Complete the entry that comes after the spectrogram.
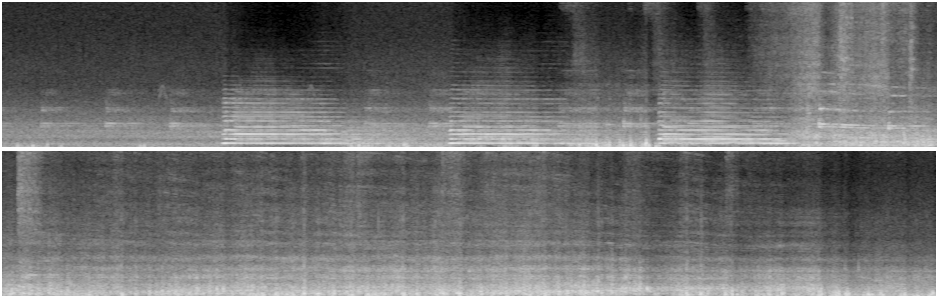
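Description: NJ Transit commuter train sounding its horn in three blasts of a bit under two seconds each as it approaches. Then the Comet V coaches roll past, wheels rumbling and clattering on the rails.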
